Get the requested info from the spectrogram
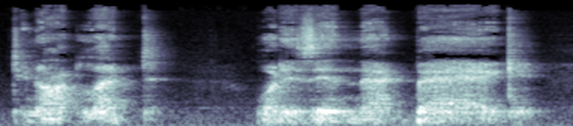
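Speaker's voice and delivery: breathy divine whisper; dramatic whisper. Acted. God speaks into a man's mind, dramatic whisper. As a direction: whisper it like a voice from the gods. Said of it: "a dramatic voice".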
